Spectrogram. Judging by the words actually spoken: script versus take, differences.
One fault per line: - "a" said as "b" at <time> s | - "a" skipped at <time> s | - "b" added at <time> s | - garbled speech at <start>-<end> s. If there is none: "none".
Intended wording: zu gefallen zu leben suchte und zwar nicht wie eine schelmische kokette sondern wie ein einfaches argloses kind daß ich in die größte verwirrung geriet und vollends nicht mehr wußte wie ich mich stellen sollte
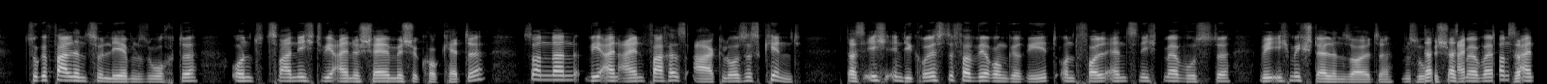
- garbled speech at 14.0-15.3 s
